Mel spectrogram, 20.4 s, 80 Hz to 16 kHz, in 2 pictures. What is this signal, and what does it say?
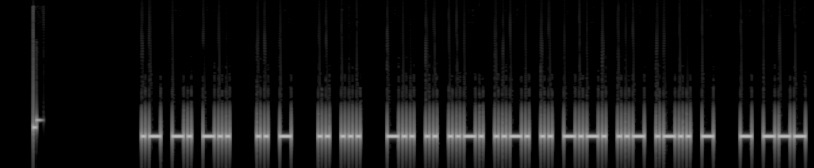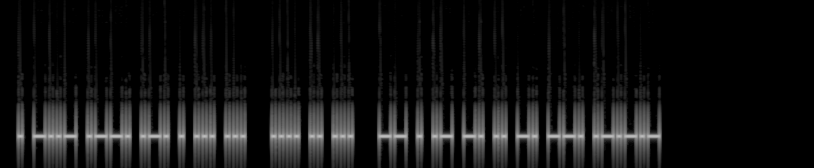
Morse code, heard as a keyed tone, about 25 wpm, 700 Hz. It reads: AND IT IS DIFFICULT TO EXPRESS HIS MEANING.
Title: Sentences from Top 1100 Words 25wpm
